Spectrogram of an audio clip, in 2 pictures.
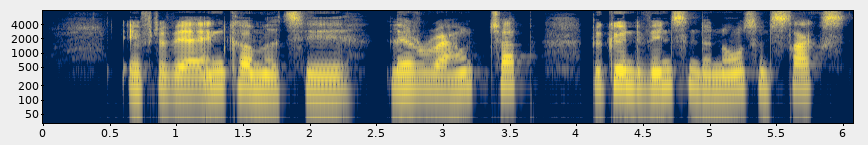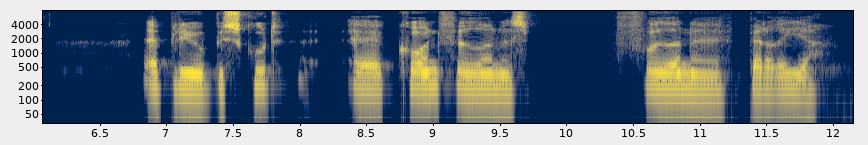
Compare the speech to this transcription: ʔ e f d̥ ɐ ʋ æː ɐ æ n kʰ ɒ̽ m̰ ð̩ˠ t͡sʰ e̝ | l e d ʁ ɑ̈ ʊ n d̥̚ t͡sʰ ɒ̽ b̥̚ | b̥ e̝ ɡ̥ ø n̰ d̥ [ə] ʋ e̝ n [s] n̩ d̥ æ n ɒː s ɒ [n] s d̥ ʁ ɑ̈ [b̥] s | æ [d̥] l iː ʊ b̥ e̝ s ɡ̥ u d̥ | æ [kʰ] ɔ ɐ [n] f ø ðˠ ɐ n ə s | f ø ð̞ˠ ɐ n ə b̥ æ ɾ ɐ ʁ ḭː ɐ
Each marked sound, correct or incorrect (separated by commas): correct, correct, correct, incorrect, incorrect, correct, correct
